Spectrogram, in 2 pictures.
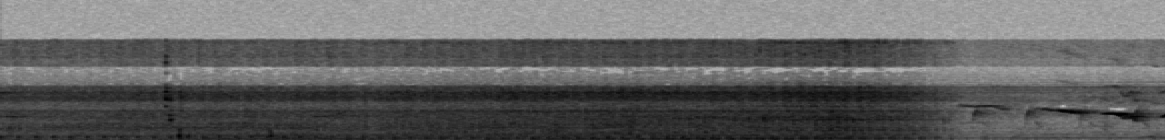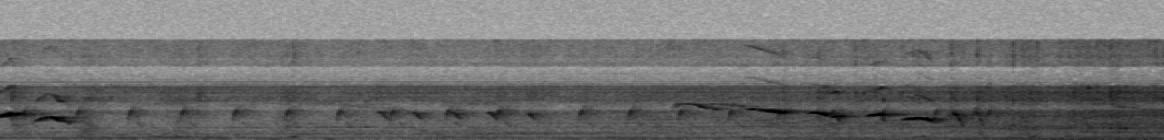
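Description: Steady background noise that cuts off abruptly about six seconds in, followed by small birds chirping: two bouts of short, quickly falling chirps.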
